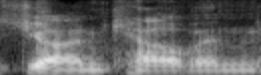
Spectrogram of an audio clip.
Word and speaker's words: John Calvin: kovon but for us here in English-speaking countries John Calvin is the correct way to pronounce his name now 1509 places Calvin relatively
